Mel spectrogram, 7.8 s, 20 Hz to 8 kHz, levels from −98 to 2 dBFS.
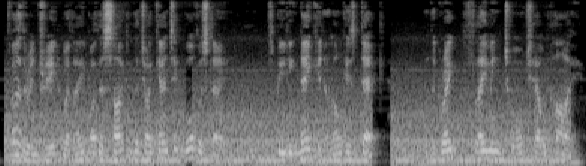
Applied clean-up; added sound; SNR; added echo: none; Engine / Boat, Water vehicle; 2 dB; reverberation time 0.1 s.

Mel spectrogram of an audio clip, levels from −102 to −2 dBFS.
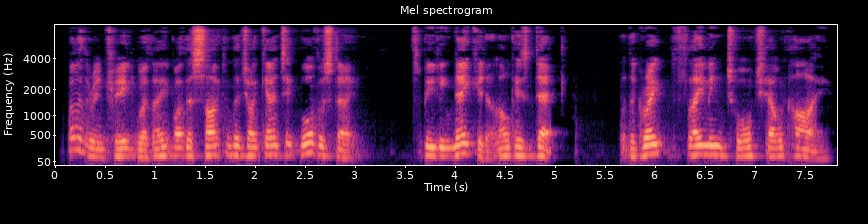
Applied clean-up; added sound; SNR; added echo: neural mask model DeepFilterNet 3.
